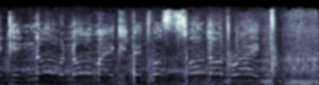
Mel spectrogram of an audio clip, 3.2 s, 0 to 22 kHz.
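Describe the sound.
Formula 1 cars race through a corner, their engines whining in rising and falling sweeps as they brake and accelerate, under a voice speaking throughout.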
